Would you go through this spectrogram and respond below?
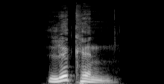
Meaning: plural of Lücke
- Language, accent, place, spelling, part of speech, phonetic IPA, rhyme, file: German, Germany, Berlin, Lücken, noun, [ˈlʏkn̩], -ʏkn̩, De-Lücken.ogg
